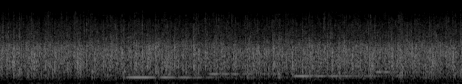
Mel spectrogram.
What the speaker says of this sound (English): Stop with the clapping.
